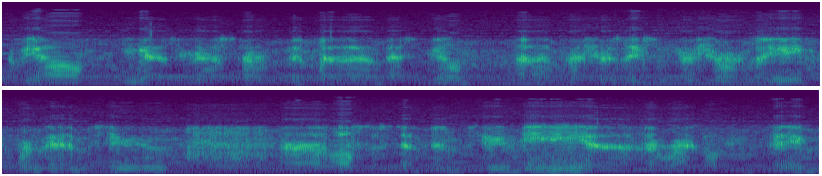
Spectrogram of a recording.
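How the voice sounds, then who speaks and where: A man's voice: deep voice, flat delivery, a little fast. A man speaking as an astronaut over a spacecraft radio, a terse communicator giving technical readbacks. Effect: radio transmission. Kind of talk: procedural radio exchange with mission control. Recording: dull lo-fi radio link, faint music.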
